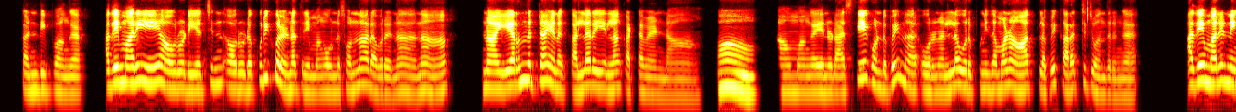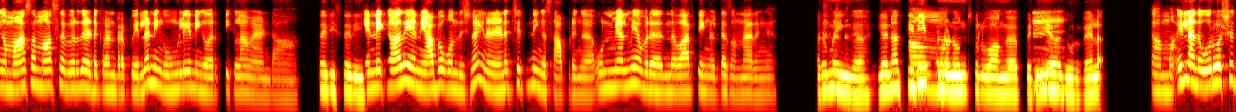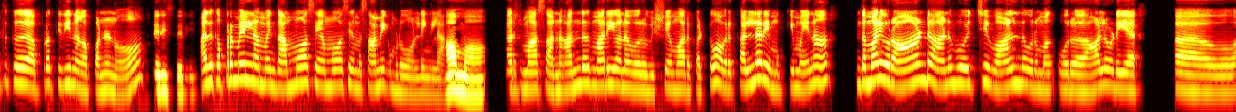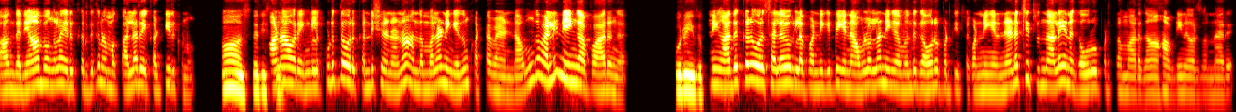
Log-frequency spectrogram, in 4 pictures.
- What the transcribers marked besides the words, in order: laugh; in English: "சர்ச் மாஸ்சான"; in English: "கண்டிஷன்"
- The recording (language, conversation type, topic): Tamil, podcast, வயது வந்தவர்களை கௌரவிக்கும் பழக்கம் உங்கள் வீட்டில் எப்படி இருக்கிறது?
